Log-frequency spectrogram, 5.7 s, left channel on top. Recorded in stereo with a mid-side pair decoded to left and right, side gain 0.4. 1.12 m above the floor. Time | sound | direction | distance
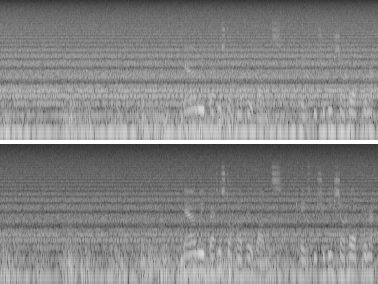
0.0 | a drone | 55° left | ?
2.7 | a man speaking | 5° left | ?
